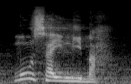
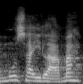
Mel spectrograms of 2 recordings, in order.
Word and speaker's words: Musailimah: Saya luruskan, banyak yang menuliskan namanya Musailamah. Saya cek di berbagai kitab sirah dijelaskan lamnya di kasroh, bukan di fathah. Jadi yang lebih tepat dibacanya bukan Musailamah tapi Musailimah. Musailimah pemimpin Bani Hanifah dari Yamamah.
